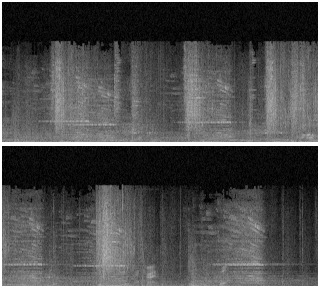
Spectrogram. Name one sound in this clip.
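Metal weapons clash and slash in a fight.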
